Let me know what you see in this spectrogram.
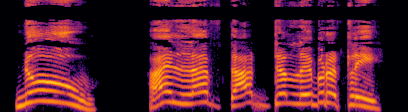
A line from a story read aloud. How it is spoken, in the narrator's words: Hal bellowed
